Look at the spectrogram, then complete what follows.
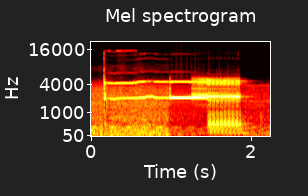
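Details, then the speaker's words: New-type electric knapsack sprayer spraying normally but emitting a steady high-pitched squeal from its buzzer; suspected low-battery warning, with battery at about 9.6 V, asking to be recharged. "Oke setelah saya teliti teliti ternyata memang ada buzzernya ya ini ini mas bro yang menimbulkan suara mic ya jadi suara itu dihasilkan dari banjir ini ya"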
